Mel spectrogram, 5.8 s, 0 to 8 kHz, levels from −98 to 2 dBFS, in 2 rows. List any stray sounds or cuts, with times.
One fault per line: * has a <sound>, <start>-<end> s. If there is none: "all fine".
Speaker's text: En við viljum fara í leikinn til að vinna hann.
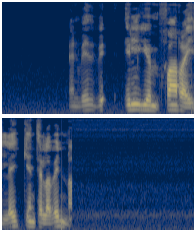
all fine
